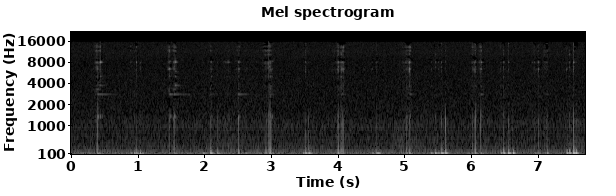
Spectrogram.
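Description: Fingertips and nails tap an empty white bone china teacup with a blue floral pattern, held upside down in both hands. The quiet, irregular taps come roughly once a second as short, dull knocks with a faint bright click on top. They die away almost instantly over a faint steady low hum.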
